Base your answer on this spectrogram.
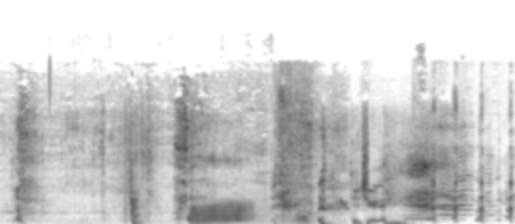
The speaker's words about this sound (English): I loved it. Because the closed caption just said farting.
